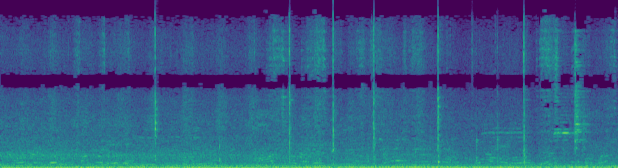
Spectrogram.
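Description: Heavy cleaver chopping wahoo into chunks on a wooden chopping log: sharp knocks at uneven intervals, roughly one a second. Under them run a steady low rumble and voices.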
